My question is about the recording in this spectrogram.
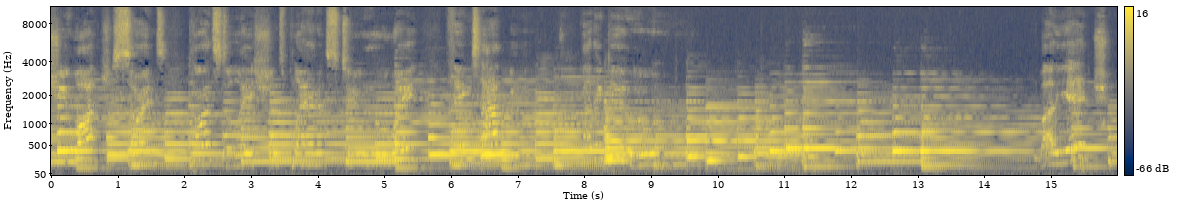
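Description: Upright acoustic piano played with chords in the middle range and a melody line above. The playing softens briefly about a second before the end.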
